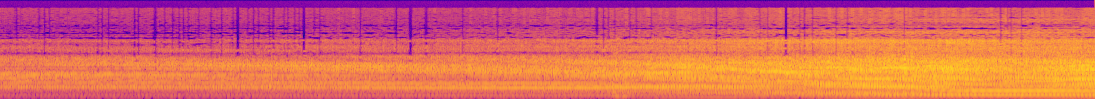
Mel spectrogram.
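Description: Powered parachute trike's engine and propeller droning at full power as the aircraft climbs toward and over the listener, growing steadily louder and loudest near the end as it passes low overhead.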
